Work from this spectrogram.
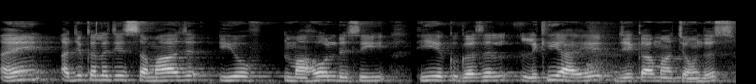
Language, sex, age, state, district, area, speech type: Sindhi, male, 60+, Maharashtra, Thane, urban, spontaneous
